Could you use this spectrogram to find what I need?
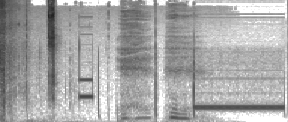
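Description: Telephone tones sound while a call is placed in a comedy sketch: a brief two-tone beep and a few clicks and rustles, then a steady continuous dial tone running to the end.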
